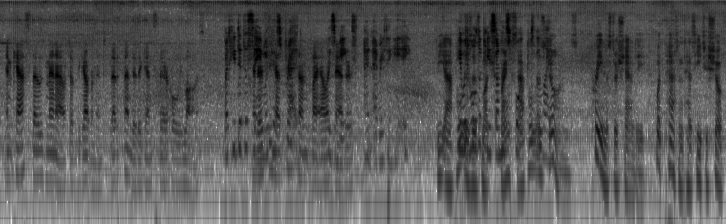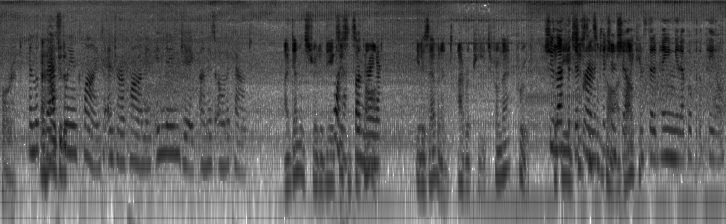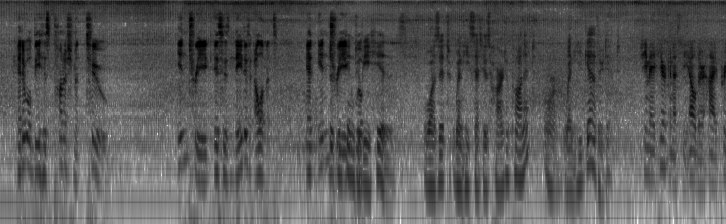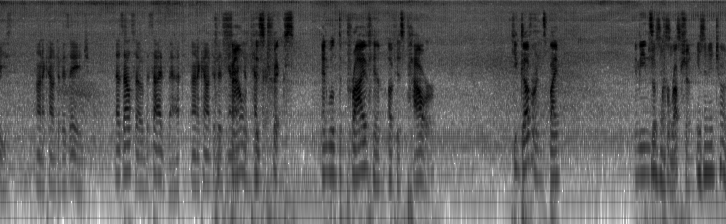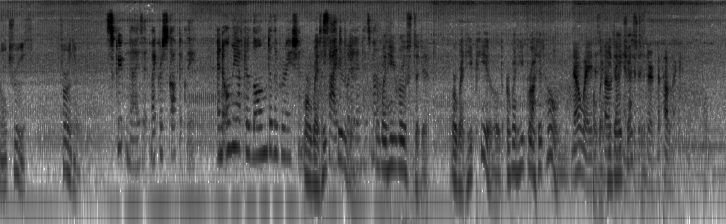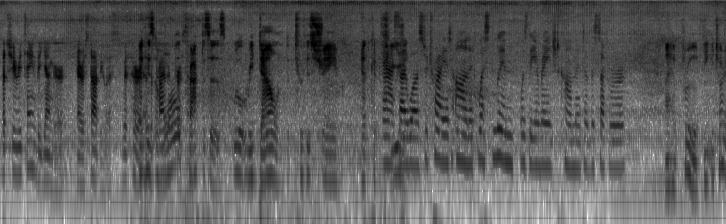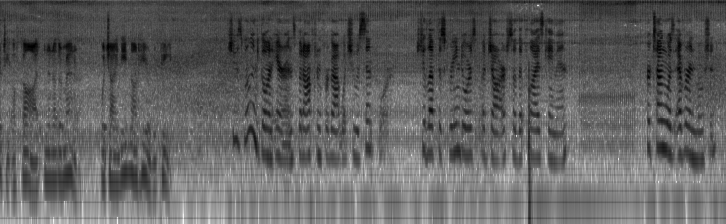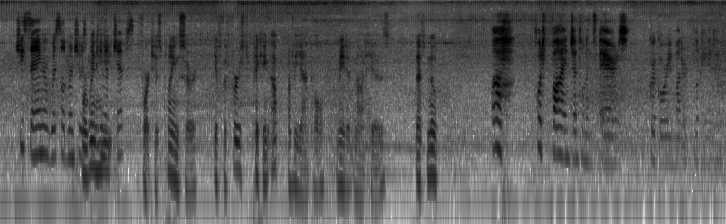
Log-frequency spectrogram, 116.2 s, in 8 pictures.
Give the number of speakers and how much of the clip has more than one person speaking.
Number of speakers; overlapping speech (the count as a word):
seven, about 17%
